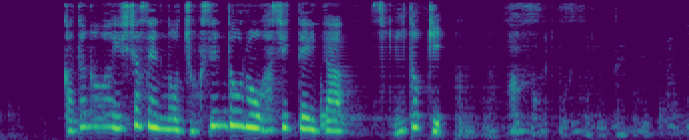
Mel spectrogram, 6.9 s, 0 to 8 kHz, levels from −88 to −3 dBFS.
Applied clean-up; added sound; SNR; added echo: neural mask model DeepFilterNet 3.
